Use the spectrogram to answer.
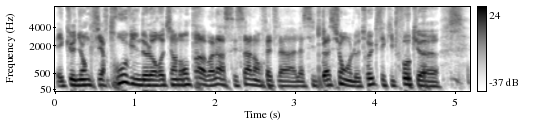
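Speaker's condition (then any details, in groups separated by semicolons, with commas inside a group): No condition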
